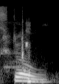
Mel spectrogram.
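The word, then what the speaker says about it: stove: পরে হচ্ছে স্টোভ, আ স্টোভ, শেষে ভি উচ্চারণ হবে, ভি ভ উচ্চারণ হবে, আ স্টোভ একটি চুল, আ স্টোভ একটি চুল।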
